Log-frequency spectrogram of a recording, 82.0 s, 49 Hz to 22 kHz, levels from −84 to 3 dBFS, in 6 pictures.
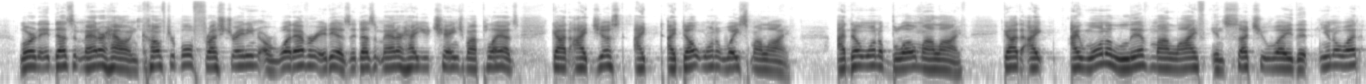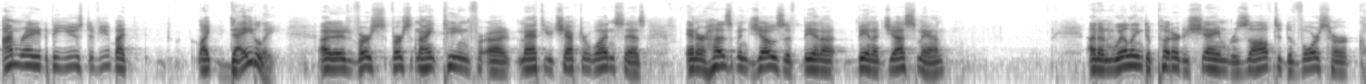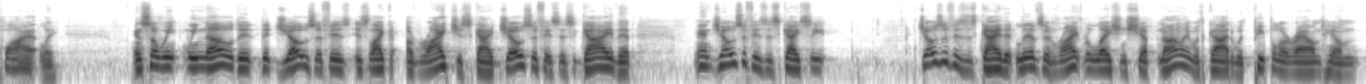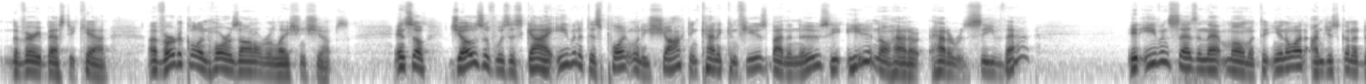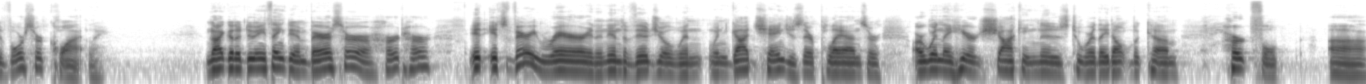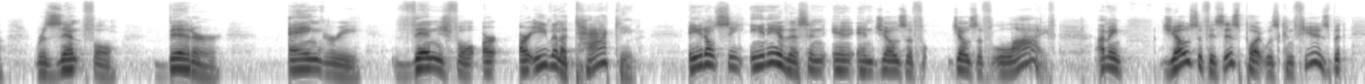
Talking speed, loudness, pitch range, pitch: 190 wpm, -22 LUFS, 130-170 Hz, 150 Hz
